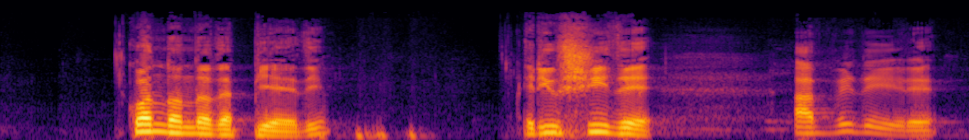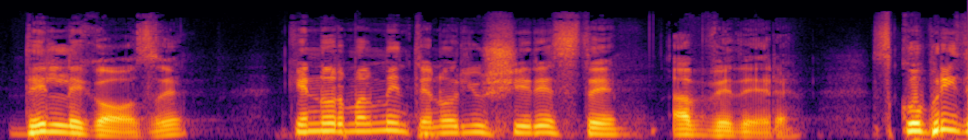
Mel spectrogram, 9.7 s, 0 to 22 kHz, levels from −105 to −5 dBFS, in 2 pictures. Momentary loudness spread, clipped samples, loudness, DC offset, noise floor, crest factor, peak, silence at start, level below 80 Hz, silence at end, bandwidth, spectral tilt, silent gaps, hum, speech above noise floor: 16 LU; under 0.1%; -20 LUFS; under 0.1%; -77 dBFS; 20 dB; 0 dBFS; 0.65 s; -54 dBFS; 0 s; 13 kHz; -6 dB/octave; none; none; 58 dB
